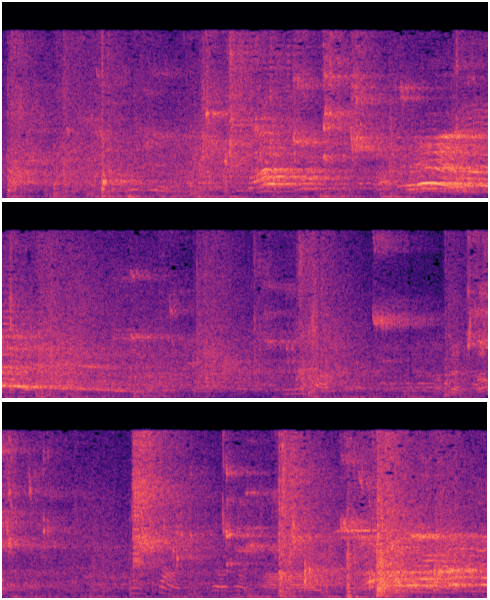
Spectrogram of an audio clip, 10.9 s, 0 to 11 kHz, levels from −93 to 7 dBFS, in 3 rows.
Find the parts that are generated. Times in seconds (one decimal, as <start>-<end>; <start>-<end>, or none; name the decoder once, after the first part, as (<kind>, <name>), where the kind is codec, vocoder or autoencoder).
none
